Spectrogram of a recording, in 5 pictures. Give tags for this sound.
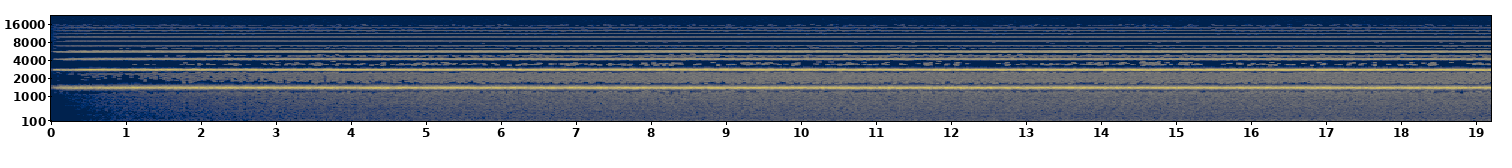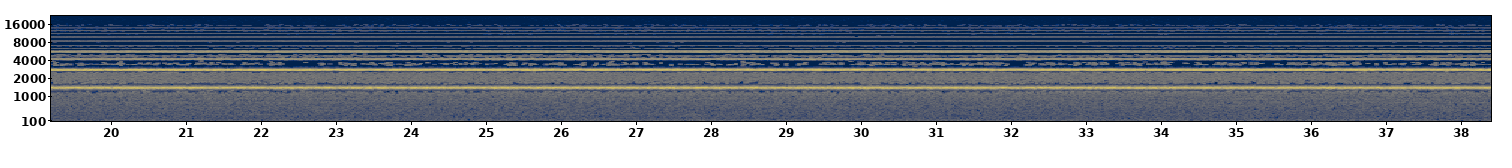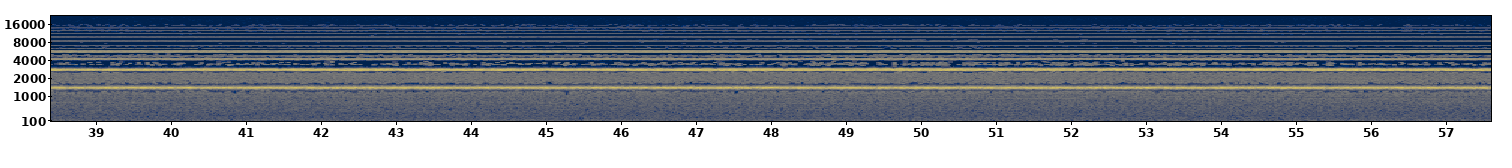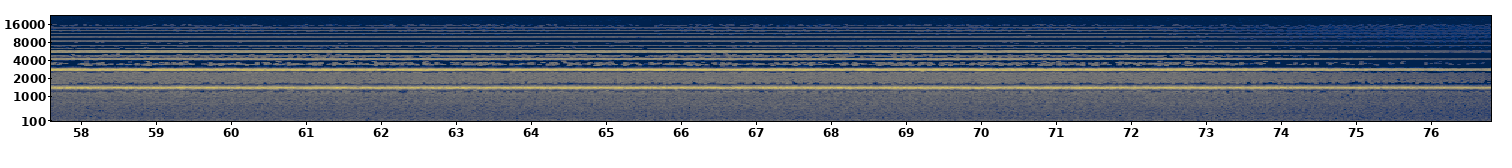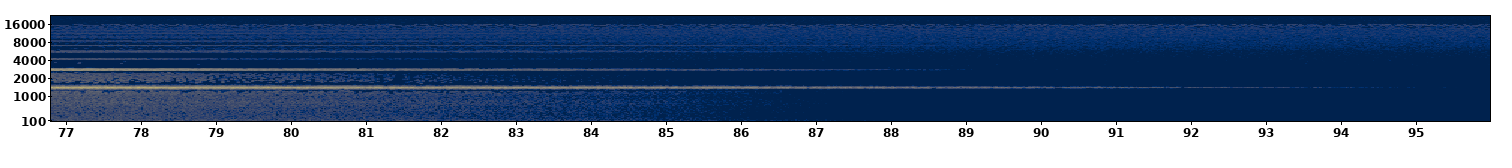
ambient drone

